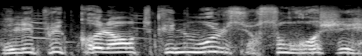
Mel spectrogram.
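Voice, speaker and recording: A woman's voice: high-pitched, moderate pace, fairly bright tone, slight background noise. A woman voicing a wry, playful young schoolboy in a children's cartoon, with a casual, slightly grumbly, cheeky manner. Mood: wry, grumbling.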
